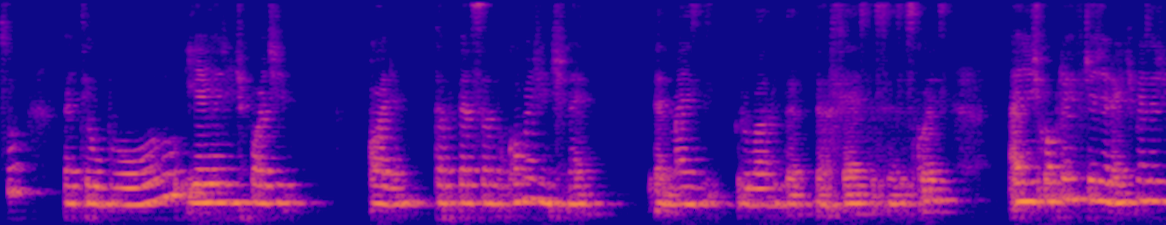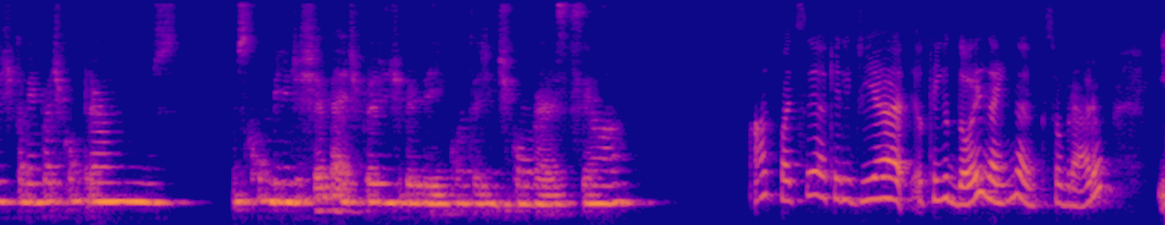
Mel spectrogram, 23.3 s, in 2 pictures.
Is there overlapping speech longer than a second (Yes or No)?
No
